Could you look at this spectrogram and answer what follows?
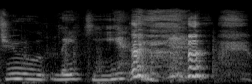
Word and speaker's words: Drew Lachey: this with the Drew Lee as the host Drew Ley well if you talk to Tracy Morgan that's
